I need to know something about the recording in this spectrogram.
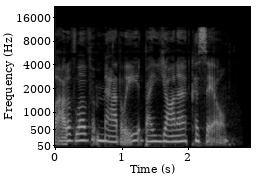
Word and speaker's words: Jana: of Love Madly by Jana Cassel. Jana is spelled like J A N A like Janna, but it's whatever culture or language does Jay's as wise.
